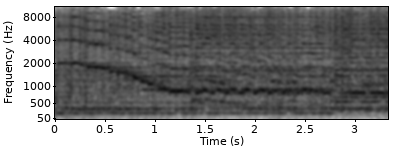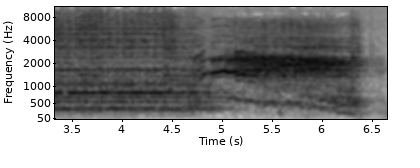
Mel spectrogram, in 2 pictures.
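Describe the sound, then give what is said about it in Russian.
A chestnut horse neighs in a long, loud whinny, its shrill pitch sliding downward, then rising into a second squeal that falls away before the end. “Эй, рыжий конь из ноздрей огонь! Встань передо мной, как лист перед травой.”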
